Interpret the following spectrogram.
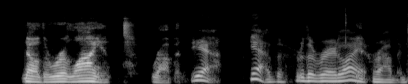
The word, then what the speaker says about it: Reliant Robin: Clarkson on Top Gear when he rolled the re Rena Robin no the Reliant Robin yeah yeah the Reliant Robin see I mispronounced Reliant I'm sorry and and you mispronounced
